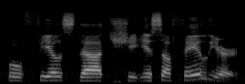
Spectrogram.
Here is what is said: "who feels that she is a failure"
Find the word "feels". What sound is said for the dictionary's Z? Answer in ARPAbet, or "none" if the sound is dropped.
S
